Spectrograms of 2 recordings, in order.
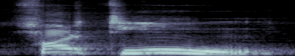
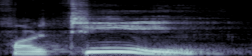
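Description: First: "fourteen" stressed on the first syllable, FOURteen, and slow; wrong stress. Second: "fourteen" said as fourTEEN; stress on last syllable. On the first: Teacher shows the wrong stress, fourteen. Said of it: "no decimos fourteen". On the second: Teacher models right stress, fourteen. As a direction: hit teen in "fourteen". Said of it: "el acento en la última". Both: Shown as a demonstration.

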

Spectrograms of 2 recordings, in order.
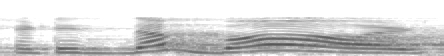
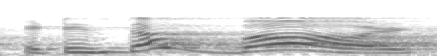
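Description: No difference in how they are said.

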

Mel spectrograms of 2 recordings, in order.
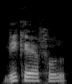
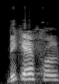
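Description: First: Soft, quiet be careful; gentle warning. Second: Higher, louder cry of be careful; urgent father's warning. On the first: Preacher voicing God's signboard to the congregation, quietly. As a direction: ease the warning out softly. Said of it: "signboards when God wants us". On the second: Preacher voicing God as a father warning his children, loudly. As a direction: call it out like a worried father. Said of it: "a father putting signboards on the road saying". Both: Acted.

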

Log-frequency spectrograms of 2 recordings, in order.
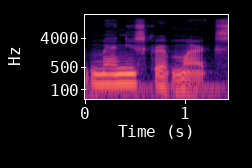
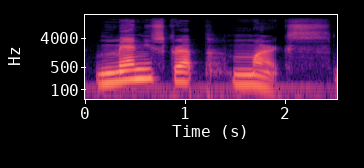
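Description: First: Said in the usual way. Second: Drawn-out "Manuscript marks" read slowly, each word stretched; slow clue reading. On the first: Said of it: "repeating the clue". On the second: Shown as a demonstration. Solver reading the crossword clue to herself, very slowly. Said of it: "reading the clue out slowly".

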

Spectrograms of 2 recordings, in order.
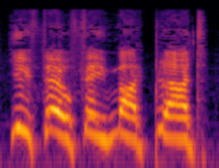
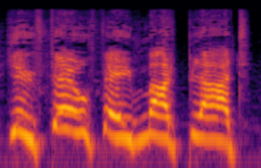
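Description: First: Slow, loud, higher sneer; Bellatrix voice. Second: Slow, loud, higher sneering shout; Bellatrix shout. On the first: Shown as a demonstration. Gamer shows his Bellatrix voice, slow and sneering. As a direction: spit out the insult slowly, sneering. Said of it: "I'd have this voice". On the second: Retold or imitated. Gamer quotes Bellatrix from the films, slow sneering shout. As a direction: scream the insult slowly like a mad witch. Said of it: "Bellatrix makes me chuckle".

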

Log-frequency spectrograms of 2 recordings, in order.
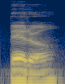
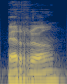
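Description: First: Pero with a single tap of R; flapped R. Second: Perro with a rolled rr; trilled double R. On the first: Teacher shows the intervocalic R, flapped. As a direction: tap the R in pero just once. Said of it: "The intervocalic is a flap". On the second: Teacher shows the double R, trilled. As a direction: roll the rr in perro. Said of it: "double R is also trilled". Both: Shown as a demonstration.

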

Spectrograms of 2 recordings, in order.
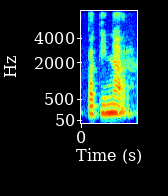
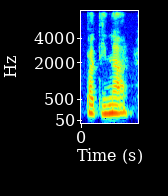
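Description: No difference in how they are said.

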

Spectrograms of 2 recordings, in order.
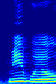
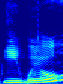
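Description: First: High, loud, eager volunteering; shouted. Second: WILL swooping up as a question; questioning echo. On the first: Annie volunteering for the quest, shouting. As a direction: call it out at once. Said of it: "shouted Annie". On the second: Reply to Annie's offer, questioning rise on WILL. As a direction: echo it doubtfully, lifting WILL. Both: A narrator's reading.

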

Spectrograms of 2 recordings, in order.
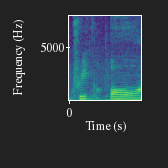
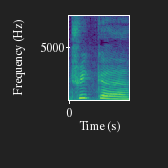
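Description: First: "trick or" with a full, separate "or"; over-full "or" in "trick or", shown as the one to avoid; unlinked "or". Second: "trick or" blended into "trigger"; linked "trick-a". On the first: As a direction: pronounce "or" fully after "trick". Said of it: "เราไม่ออกเสียง". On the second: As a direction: reduce "or" to a short "er" joined onto "trick". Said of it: "มันจะเป็น trigger อย่างงี้เนาะ". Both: Shown as a demonstration.

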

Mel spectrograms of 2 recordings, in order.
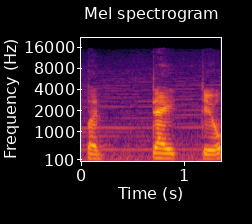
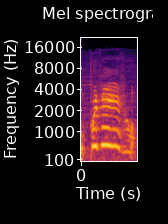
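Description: First: "potato" stretched very slow and falling, in a mock accent; drawn-out potato. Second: "potato" squeaked very high and loud in a mock accent; squeaky potato. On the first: Joking about his accent, drawling "potato" slowly. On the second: Joking about his accent, squealing "potato" high and loud. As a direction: yelp "potato" in a sudden high falsetto. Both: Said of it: "offended by my accent".

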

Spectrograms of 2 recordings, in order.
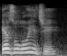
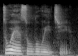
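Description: First: És o Luigi raised high and louder, falling off the end; question intonation. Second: Said in the usual way. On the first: Shown as a demonstration. Teacher showing students a question by intonation only, raised pitch. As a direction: lift the pitch on És to make it a question. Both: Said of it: "We just change the intonation".

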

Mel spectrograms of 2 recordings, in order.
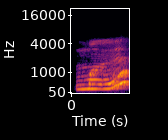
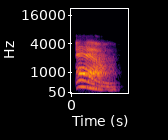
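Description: First: "М" as the bare consonant sound, not "ем"; speech sound М. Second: "М" said as the letter name "ем"; name the letter "М" as a drawn-out "ем". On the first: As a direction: hum a short "М" without the letter name. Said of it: "Звук М". («М» як звук, а не назва літери) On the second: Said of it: "буква". («М» як назва букви: «ем») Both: Shown as a demonstration.

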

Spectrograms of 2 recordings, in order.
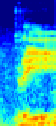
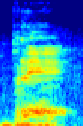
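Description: First: "ব্রি" with a long ee vowel; BRE read as "bri". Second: "ব্রে" with an open e vowel; BRE read as "bre". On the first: Teacher shows first reading of BRE, ee sound in "ব্রি". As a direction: say "ব্রি", ending in ee as in "see". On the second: Teacher shows second reading of BRE, e sound in "ব্রে". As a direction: say "ব্রে", ending in e as in "bread". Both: Shown as a demonstration. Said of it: "আমরা এটা দুই রকমই লিখবো".

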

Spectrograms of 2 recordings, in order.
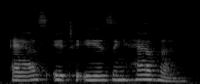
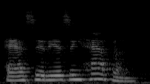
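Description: First: Slow, each word distinct; teacher giving words one by one; slow separate words. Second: Smoother, words run together; teacher showing connected speech; linked words. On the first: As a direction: say each word apart, slowly. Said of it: "eu vou falando as frases". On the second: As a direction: join the words into one flow. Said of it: "vamos ligar um pouquinho mais essas palavras". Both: Shown as a demonstration.

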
